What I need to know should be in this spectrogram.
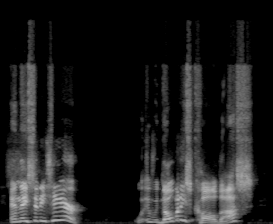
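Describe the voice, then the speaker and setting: A man's raised, projected voice with an American accent, bright and sharp, fairly quick, in dry, close sound with no echo. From Florida. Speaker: private investigator. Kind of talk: interview. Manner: fast.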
